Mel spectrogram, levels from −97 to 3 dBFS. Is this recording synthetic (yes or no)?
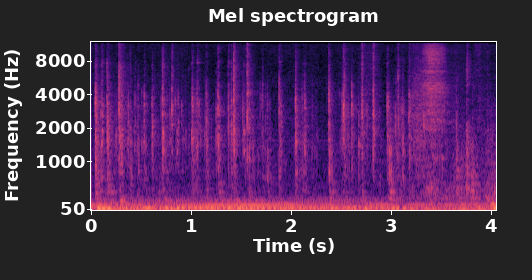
no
